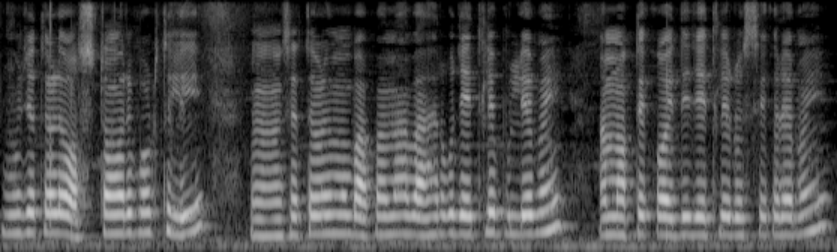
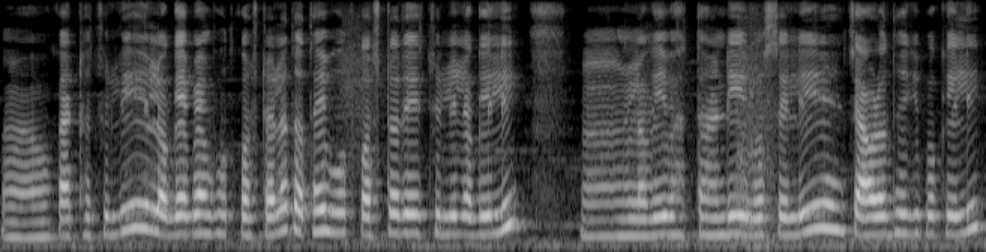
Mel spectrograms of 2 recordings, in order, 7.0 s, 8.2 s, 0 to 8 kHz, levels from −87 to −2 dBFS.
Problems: background sounds at intervals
